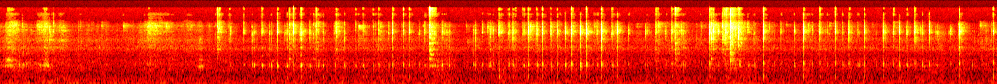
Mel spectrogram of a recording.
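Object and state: Plastic conditioner tube.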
